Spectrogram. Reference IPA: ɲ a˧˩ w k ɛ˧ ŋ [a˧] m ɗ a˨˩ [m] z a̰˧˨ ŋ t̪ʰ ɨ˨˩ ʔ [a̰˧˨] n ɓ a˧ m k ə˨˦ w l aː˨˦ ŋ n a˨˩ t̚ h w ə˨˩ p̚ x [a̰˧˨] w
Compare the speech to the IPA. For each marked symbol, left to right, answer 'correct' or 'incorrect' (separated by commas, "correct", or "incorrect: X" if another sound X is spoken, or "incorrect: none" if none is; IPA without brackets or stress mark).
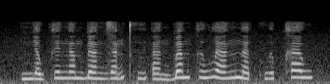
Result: correct, incorrect: ŋ, incorrect: a˧˩, incorrect: a˧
